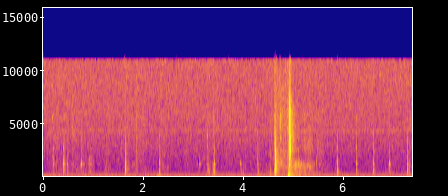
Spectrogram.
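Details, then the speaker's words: Chaika (Podolsk) sewing machine connecting rod rocked up and down by hand: faint rapid clicks. Play at the upper rod head means wear, the cause of the machine's knocking and skipped zig-zag stitches. "о чем это говорит о том что верхней головки шатуна присутствует выработка"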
